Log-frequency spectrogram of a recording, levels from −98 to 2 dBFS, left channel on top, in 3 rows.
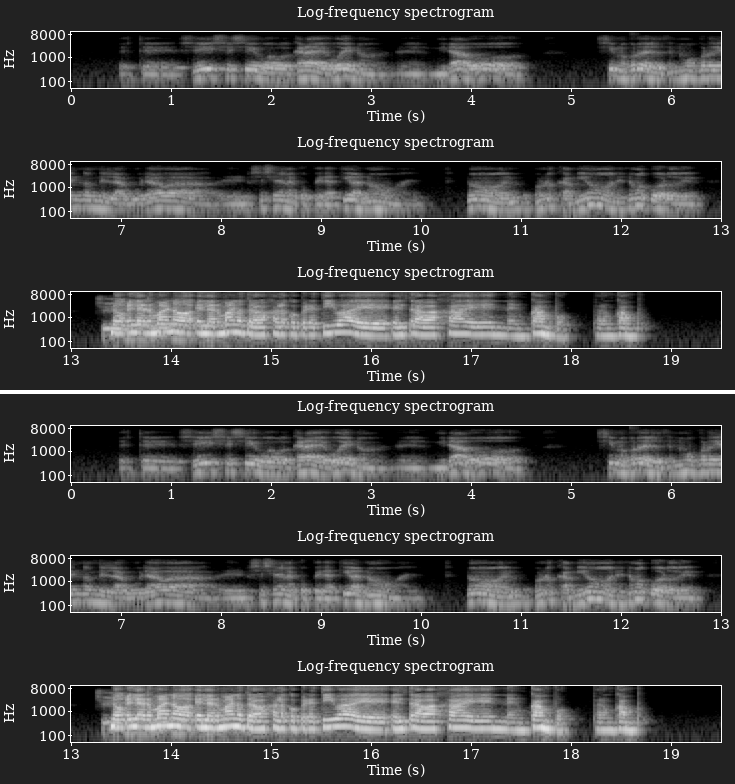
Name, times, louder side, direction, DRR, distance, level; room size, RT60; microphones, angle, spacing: voice 1, 0.5-4.5 5.3-10.0 10.5-12.8 13.2-14.2, left 1 dB, 45° right, 0.9 m, -36 dB
voice 2, 13.4-17.9 18.2-18.7, right 3 dB, 75° right, 0.4 m, -19 dB
2.7 x 2.0 x 2.3 m
head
